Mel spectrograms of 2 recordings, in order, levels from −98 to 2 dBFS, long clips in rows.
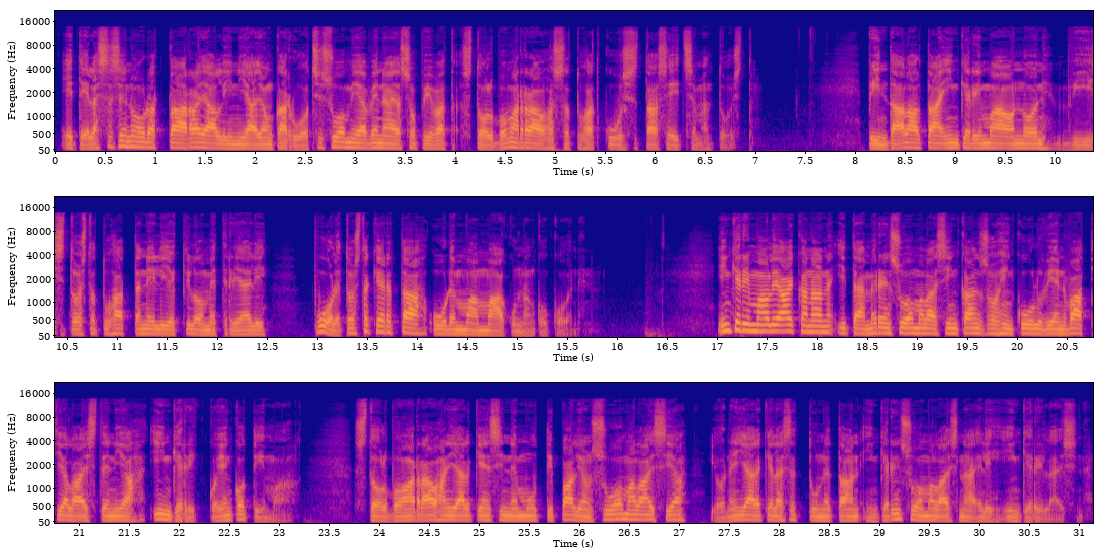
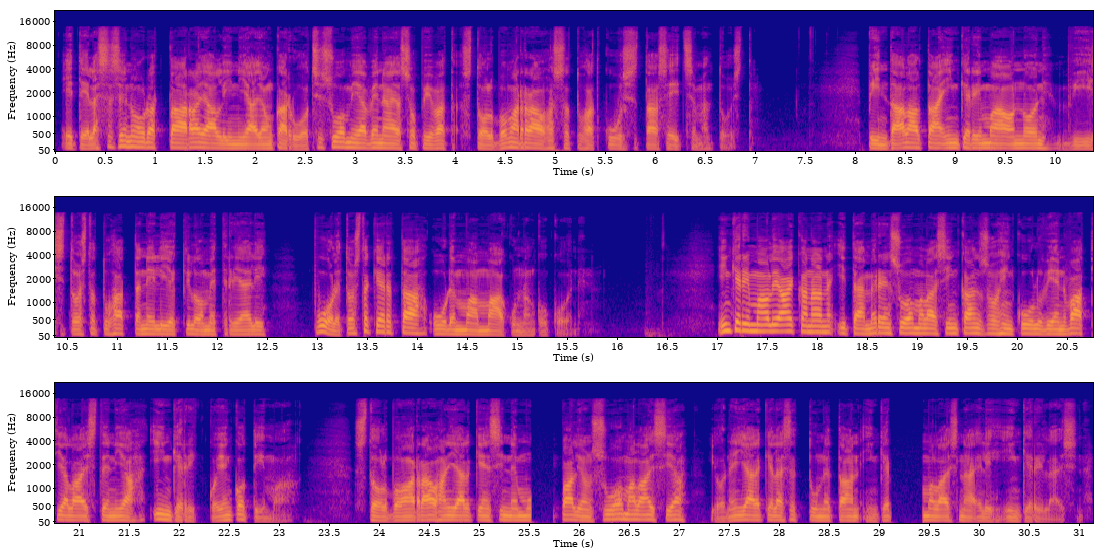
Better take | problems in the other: first | audio cutting out; at 26 s and at 29 s

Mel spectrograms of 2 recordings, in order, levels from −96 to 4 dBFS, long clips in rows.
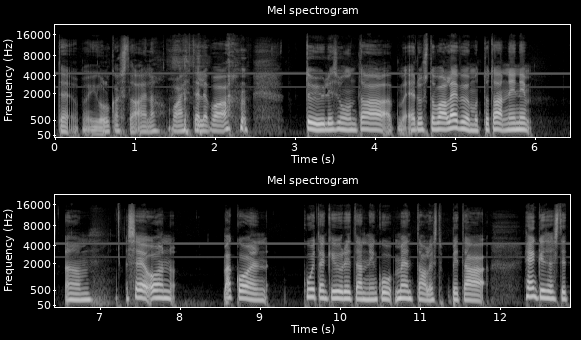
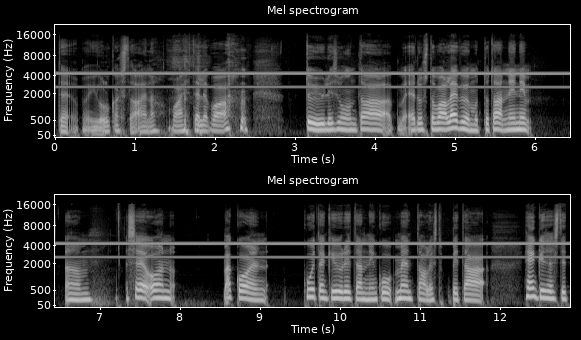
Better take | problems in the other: first | high-pitched whine; loud; throughout; 4.5 kHz, 6 dB below the speech; faint in the first

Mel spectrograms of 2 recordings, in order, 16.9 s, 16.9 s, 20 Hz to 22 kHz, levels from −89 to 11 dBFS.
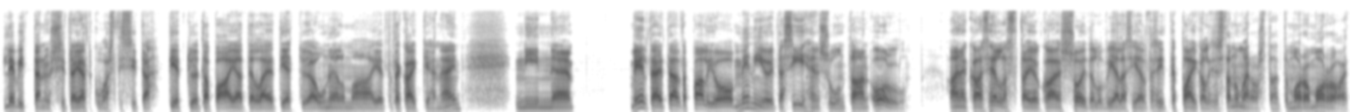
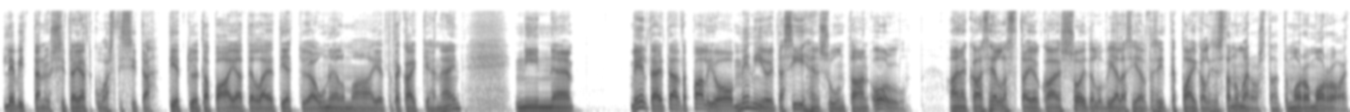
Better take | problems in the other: second | thin; very; fading below 650 Hz

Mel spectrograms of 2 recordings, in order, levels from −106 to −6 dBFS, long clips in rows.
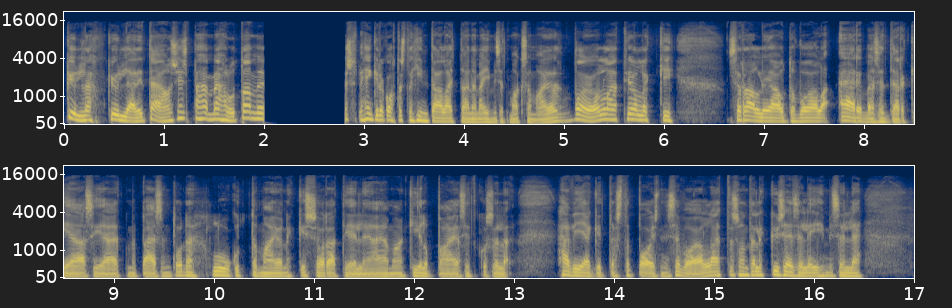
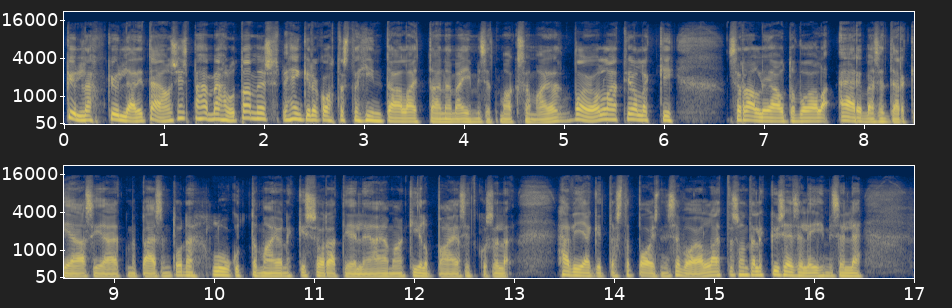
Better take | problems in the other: second | audio freezing; at 2 s for 1 s

